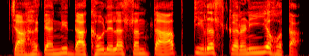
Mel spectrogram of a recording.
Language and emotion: Marathi, disgusted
